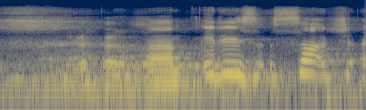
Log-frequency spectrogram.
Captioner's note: laughter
